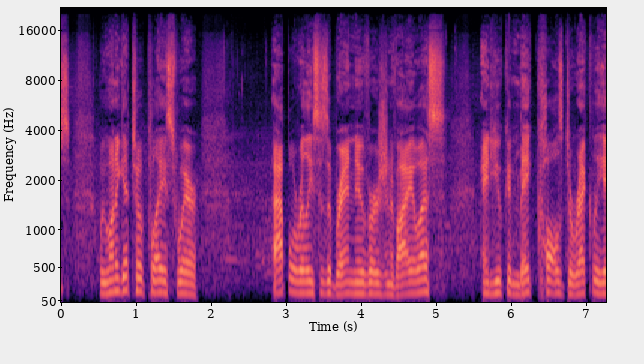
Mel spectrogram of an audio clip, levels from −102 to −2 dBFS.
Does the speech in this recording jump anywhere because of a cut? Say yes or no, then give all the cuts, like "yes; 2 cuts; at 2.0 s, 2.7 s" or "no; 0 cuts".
no; 0 cuts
